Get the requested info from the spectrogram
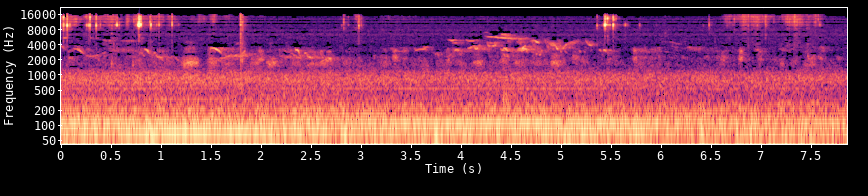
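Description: Songbirds chirping and calling in short, quick phrases, many notes through the whole stretch, over a steady low rumble.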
